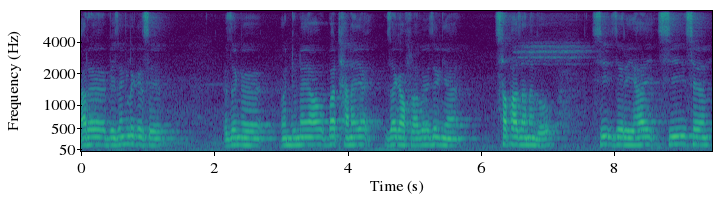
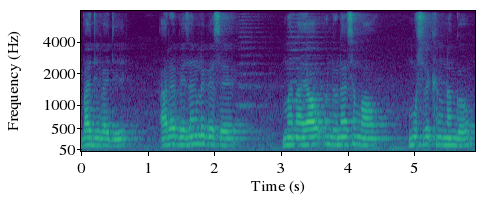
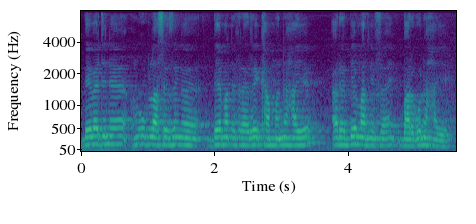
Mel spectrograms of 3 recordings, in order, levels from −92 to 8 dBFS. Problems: low volume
